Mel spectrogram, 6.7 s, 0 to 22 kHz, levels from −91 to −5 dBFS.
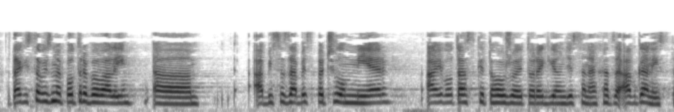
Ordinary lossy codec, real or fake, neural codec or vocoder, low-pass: none; real; none; none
